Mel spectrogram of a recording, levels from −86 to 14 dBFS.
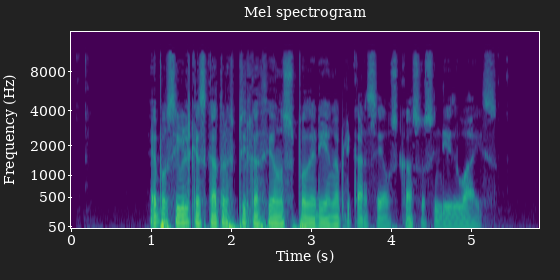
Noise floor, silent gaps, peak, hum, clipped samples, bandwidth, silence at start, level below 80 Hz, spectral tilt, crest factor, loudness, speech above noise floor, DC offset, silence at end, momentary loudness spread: -75 dBFS; none; -2 dBFS; none; under 0.1%; 11.5 kHz; 1 s; -26 dBFS; -7 dB/octave; 20 dB; -23 LUFS; 54 dB; under 0.1%; 0.55 s; 13 LU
